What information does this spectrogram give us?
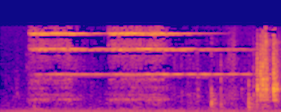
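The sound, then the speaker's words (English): A telephone bell rings at a laboratory in Hampstead with a call from a colleague at another laboratory in Beckenham, in one sustained, bright metallic trill for about three seconds, moderately loud, then stops, followed by a short clatter like a receiver being picked up. “A few days later, one of Andrews and Smith's fellow workers at Hampstead got a phone call from a colleague working in another laboratory at Beckenham.”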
